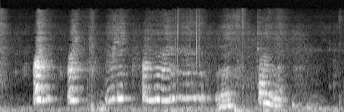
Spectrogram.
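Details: A Pembroke Welsh Corgi gives a run of whiny, yodeling growls and grumbles while play-fighting with open-mouthed "bitey face" on the floor.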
